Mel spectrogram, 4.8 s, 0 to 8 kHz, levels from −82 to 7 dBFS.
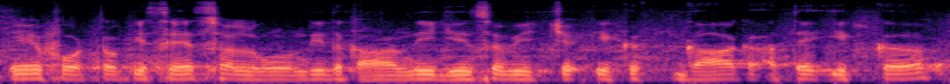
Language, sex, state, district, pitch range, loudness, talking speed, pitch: Punjabi, male, Punjab, Fazilka, 110-120 Hz, -13 LUFS, 165 wpm, 120 Hz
